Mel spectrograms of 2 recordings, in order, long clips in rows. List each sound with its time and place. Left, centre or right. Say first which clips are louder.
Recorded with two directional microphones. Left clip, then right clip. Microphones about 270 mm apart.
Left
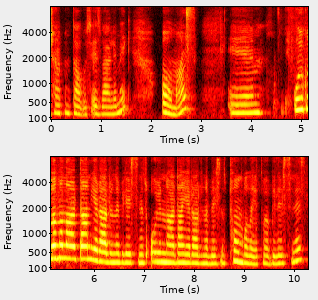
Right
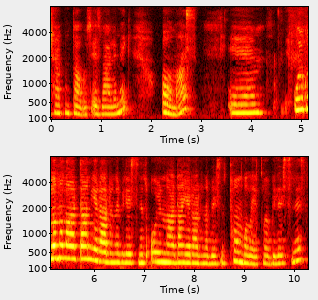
0.0 s a woman's voice: left 5 dB; left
